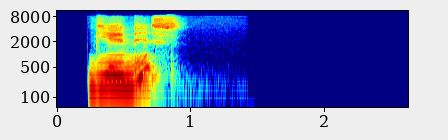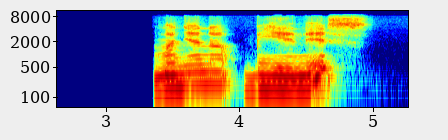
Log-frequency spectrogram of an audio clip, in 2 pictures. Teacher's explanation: Y hay esa curva melódica ascendente, donde una respuesta esperada es afirmativa o negativa.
